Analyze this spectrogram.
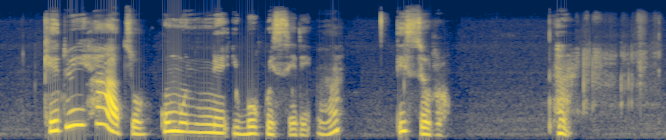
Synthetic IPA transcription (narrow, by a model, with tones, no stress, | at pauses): ke˨dʊ˦i˦ha˦a˨tʊ˨ʊ˦mʊ˦n̩˦ne˦ʔi˨ɡ͡bo˦kʷe˨si˨ɾɪ˨m̩˦ | i˦sʊ˨ɾʊ˨ | hʊ˨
